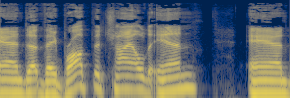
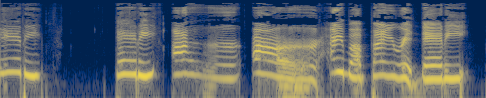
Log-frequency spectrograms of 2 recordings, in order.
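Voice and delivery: put-on child voice, much higher, slower. Retelling what a little child said to his father, imitating a small child. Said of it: "child came to him and said".

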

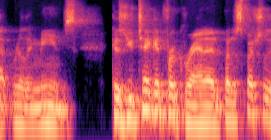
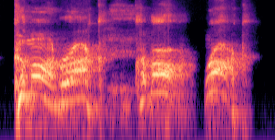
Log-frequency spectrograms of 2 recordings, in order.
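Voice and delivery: bad, very high, slow, drawn-out voice. Imitating an actor's famous line as a film character: terrible Burgess Meredith impersonation. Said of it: "That's a terrible Burgess Meredith impersonation".

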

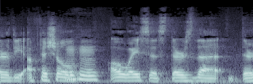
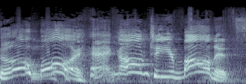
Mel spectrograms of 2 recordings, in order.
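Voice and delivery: very high, very slow, drawn-out zany prospector voice. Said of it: "is this crazy prospector voice?".

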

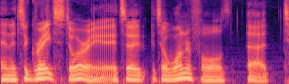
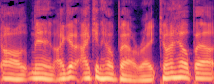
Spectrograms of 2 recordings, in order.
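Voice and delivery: put-on giddy, high-pitched eagerness like a little kid; 5 semitones higher than usual. Retelling a friend's eager offer to help: imitating Skip sounding like a giddy kid. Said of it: "Skip sounded, like, really like a giddy little kid".

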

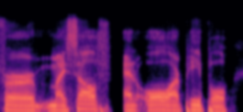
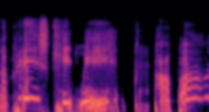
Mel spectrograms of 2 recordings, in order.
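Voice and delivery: tiny, little, squeaky voice, very high. Recalling playing a FedEx package, the speaker uses a little tiny voice. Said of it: "in a little tiny voice".

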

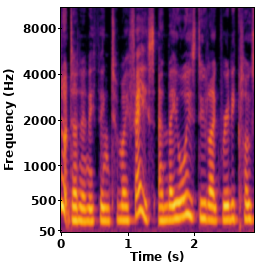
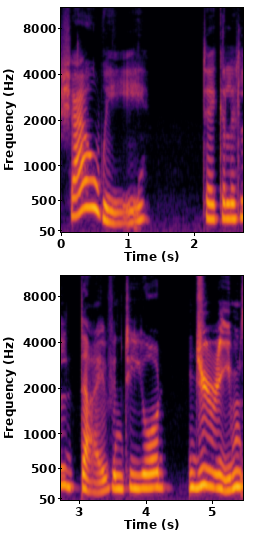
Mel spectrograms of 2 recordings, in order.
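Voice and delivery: theatrical, playful villain voice, drawn-out we; 5 dB quieter than usual. Proposing the next segment to the other speaker, in a mock villainous tone. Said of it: "saying this in such a villainous way".

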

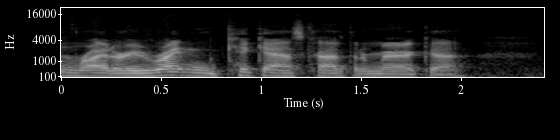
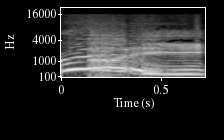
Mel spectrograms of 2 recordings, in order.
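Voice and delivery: very high, loud yell, voice breaking; 15 dB louder than usual. Reenacting a movie scene with another speaker: imitating a voice crack. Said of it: "His voice cracks".

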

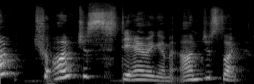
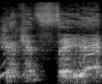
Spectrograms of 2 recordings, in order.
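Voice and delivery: loud, full-voiced shouting; 6 dB louder than usual. Retelling standing outside near the Ferris wheel: retelling own scream. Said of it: "I just scream out loud".

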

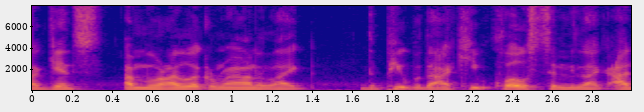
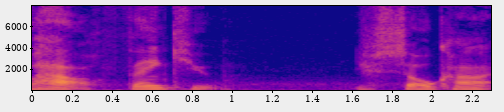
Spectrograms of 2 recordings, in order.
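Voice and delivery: put-on amazed, grateful tone, quieter; 5 dB quieter than usual. Speaker retells an elderly woman thanking them for opening the door, imitating amazed thanks. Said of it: "the way she said".

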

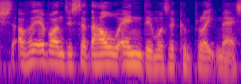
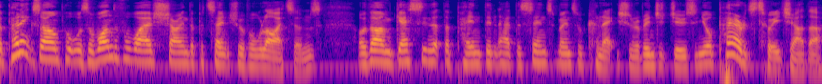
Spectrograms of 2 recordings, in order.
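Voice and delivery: ordinary delivery

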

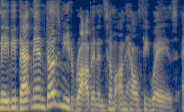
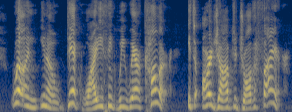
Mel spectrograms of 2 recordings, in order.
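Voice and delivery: acted, brash, cocky, nothing-can-hurt-me teenage swagger; 4 semitones higher than usual. Quoting a line from Titans in a brash nothing-can-hurt-me way. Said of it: "brash seventeen, eighteen-year-old, nothing can ever hurt me way".

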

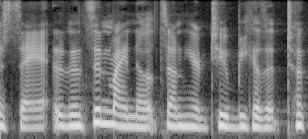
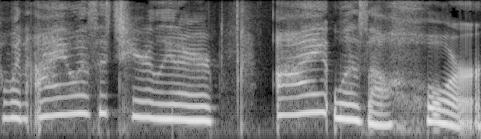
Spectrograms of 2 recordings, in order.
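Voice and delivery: very high-pitched, small little voice; 10 semitones higher than usual. Speaker imagining Michelle Duggar describing being a cheerleader, in Michelle Duggar's little voice. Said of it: "I really wanted her in her little voice just to be like".

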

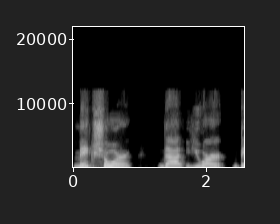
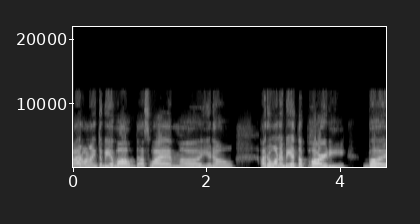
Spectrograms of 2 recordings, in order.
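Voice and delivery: put-on Miami-style accent. Retelling what a man said when asked what he was doing, Frankie Diddle voice. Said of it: "Do you realize you're using the Frankie Diddle voice?".

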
